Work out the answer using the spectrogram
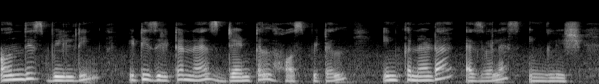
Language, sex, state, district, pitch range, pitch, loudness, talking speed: English, female, Karnataka, Bangalore, 175-225 Hz, 200 Hz, -18 LUFS, 150 wpm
